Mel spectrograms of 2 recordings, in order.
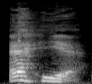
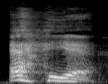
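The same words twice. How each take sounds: The two takes are said the same way.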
